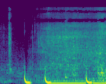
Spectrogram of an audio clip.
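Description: Background music with deep bass kicks that drop in pitch, about one a second. About half a second in, a steady whirring rush comes in, the sound of die-cast toy cars racing along the track.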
